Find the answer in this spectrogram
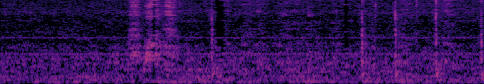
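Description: Near silence, with faint scratches and taps of a stylus writing on a tablet. The strokes come in a brief cluster just under a second in, with a few light ticks near the end.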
